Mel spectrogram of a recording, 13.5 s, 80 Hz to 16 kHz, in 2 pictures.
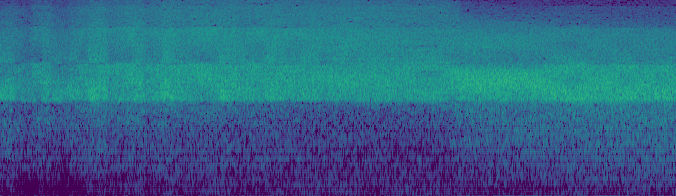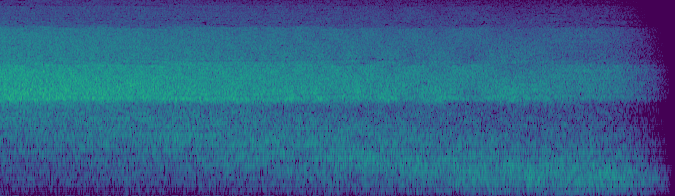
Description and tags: Retro Random Sound 03
This sound is a slowed down version of other soundeffect retro_sasuke_chidori.
Thank you for the effort.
